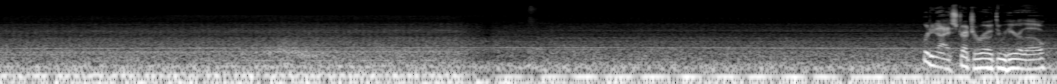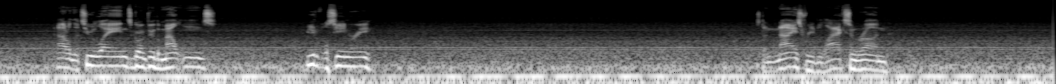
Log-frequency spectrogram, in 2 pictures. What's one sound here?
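A truck engine rumbles low and steady.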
